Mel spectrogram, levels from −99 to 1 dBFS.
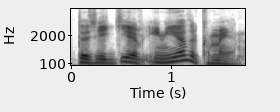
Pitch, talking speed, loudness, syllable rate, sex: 145 Hz, 205 wpm, -16 LUFS, 5.7 syllables/s, male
